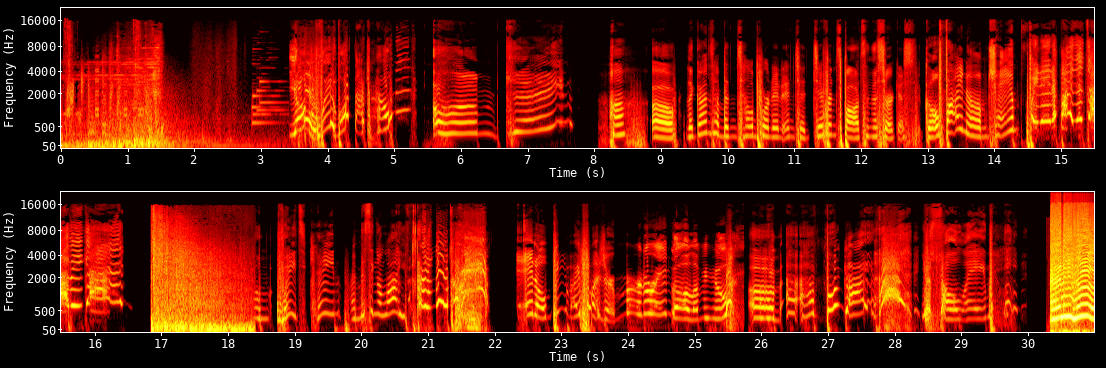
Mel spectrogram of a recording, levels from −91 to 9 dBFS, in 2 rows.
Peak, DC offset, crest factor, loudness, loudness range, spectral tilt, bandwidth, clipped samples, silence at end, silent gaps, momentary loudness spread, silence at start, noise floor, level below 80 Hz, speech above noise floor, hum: 0 dBFS; under 0.1%; 16 dB; -15 LUFS; 7 LU; -3.5 dB/octave; 16.5 kHz; 0.4%; 0 s; 6.63-6.68 s, 7.87-8.04 s, 16.64-16.83 s, 22.14-22.31 s, 30.01-30.24 s; 13 LU; 0 s; -46 dBFS; -30 dBFS; 32 dB; none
